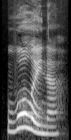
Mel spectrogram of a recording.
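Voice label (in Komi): "волӧй на", Komi, female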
